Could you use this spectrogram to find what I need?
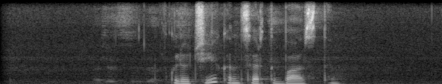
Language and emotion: Russian, neutral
